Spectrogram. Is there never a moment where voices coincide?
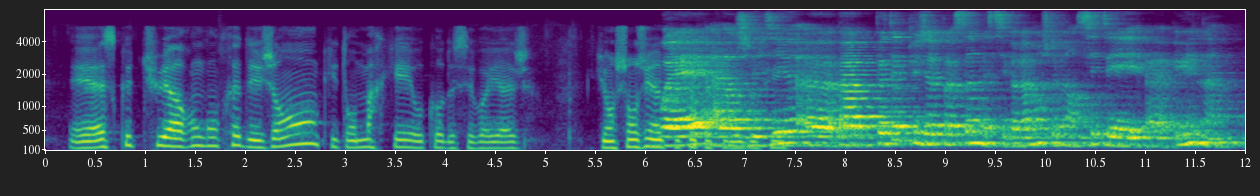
No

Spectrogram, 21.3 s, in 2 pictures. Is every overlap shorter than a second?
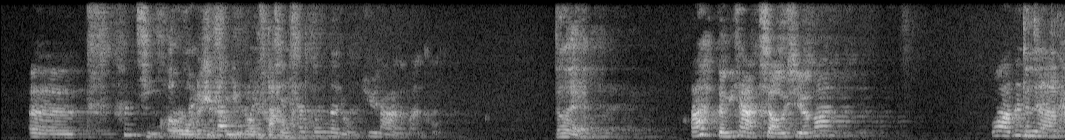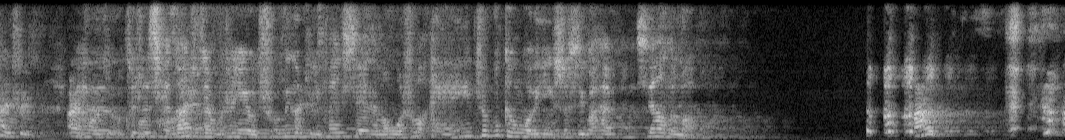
No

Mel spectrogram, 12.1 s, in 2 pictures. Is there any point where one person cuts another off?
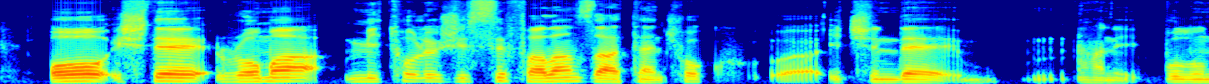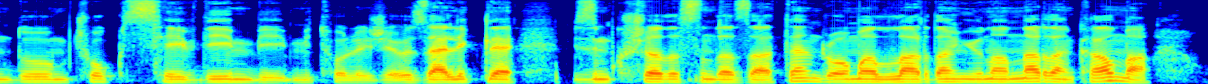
No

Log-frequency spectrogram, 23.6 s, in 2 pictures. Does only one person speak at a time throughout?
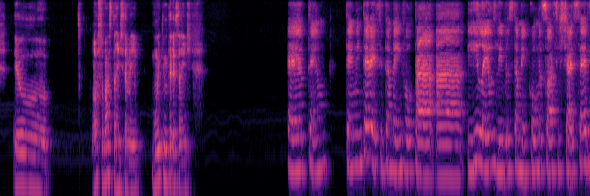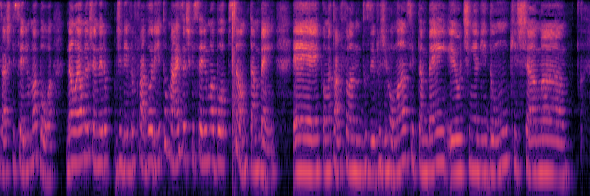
Yes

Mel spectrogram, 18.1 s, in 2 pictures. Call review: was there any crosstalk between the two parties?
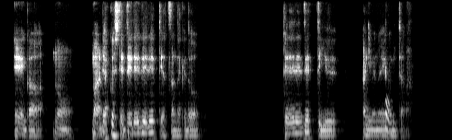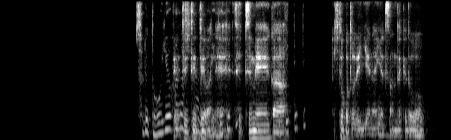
Yes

